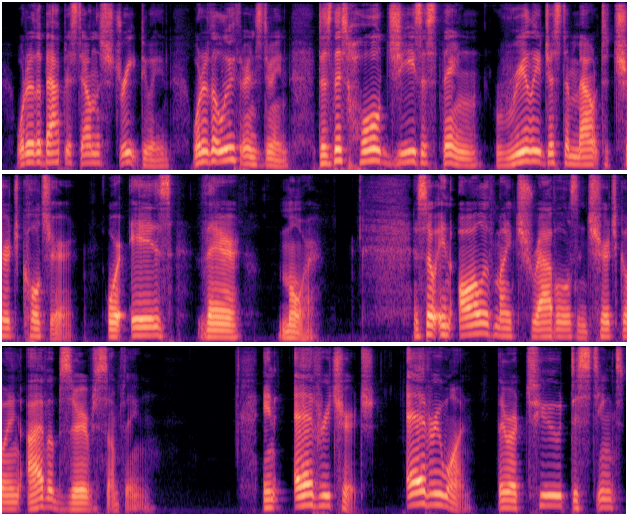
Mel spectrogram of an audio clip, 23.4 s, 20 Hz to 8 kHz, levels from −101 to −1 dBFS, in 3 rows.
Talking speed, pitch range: 130 wpm, 125-170 Hz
